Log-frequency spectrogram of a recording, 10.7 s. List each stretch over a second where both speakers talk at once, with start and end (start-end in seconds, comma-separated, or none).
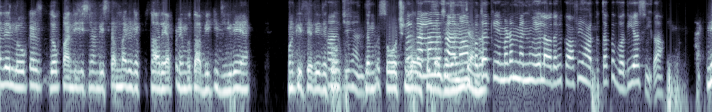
6.1-7.3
